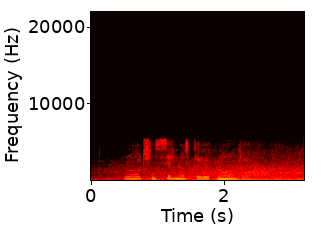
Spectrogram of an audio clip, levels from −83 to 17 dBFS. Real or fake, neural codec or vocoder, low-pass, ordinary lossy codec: fake; codec, 24 kHz, 6 kbps, HILCodec; 5.4 kHz; none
